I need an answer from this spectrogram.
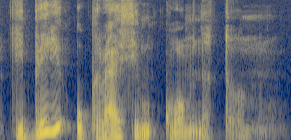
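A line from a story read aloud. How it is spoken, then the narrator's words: Soft, kind. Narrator (Russian): сказал мягко добрый Дрема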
